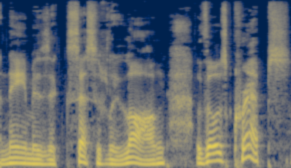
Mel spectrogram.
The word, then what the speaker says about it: crepe: Okay, it's crepe, not crepe. It's crepe, apparently.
